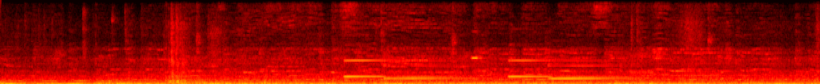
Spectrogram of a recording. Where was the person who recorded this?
on a bus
